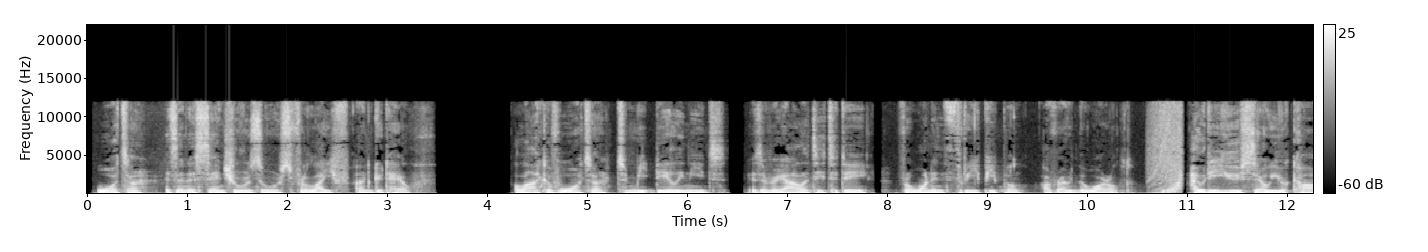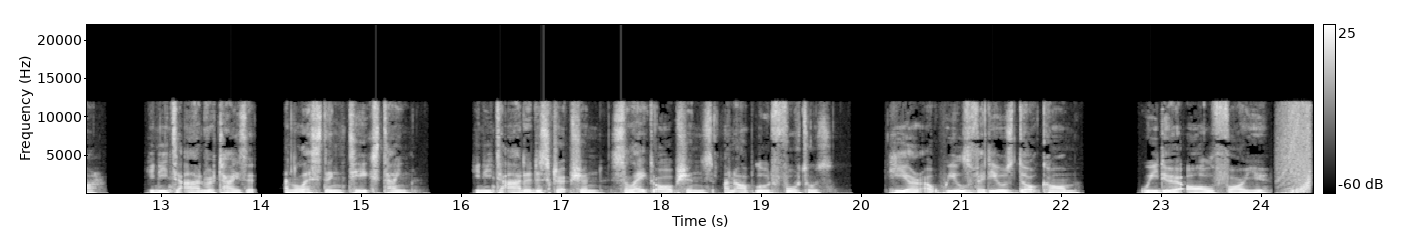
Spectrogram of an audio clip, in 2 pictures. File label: Narration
